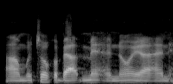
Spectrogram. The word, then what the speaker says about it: metanoia: you said there is, we talk about metanoia. That's how it's pronounced now. We talk about metanoia and how it's the breaking down and rebuilding of a human being.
